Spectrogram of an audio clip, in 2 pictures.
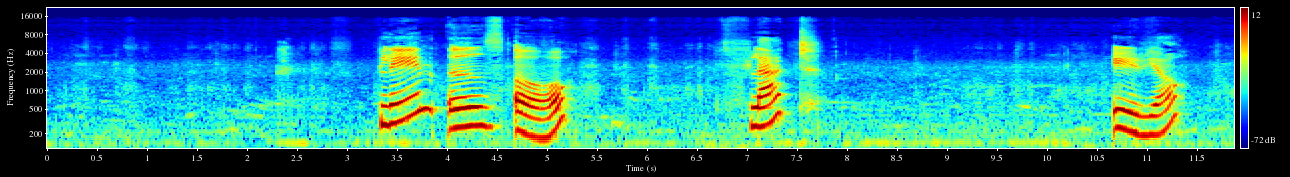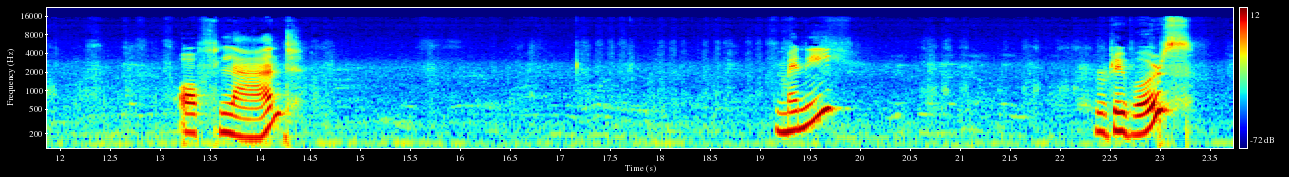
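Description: A ballpoint pen scratches on paper as it writes.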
